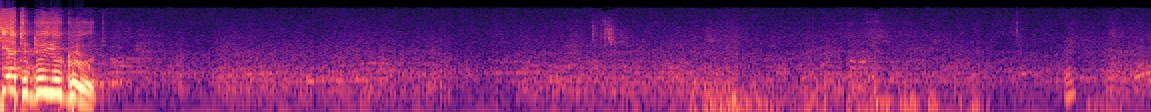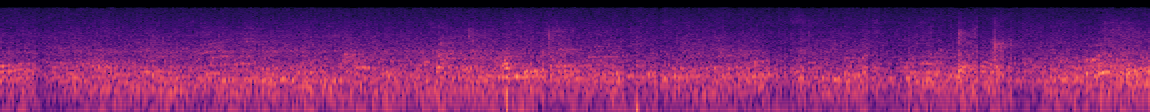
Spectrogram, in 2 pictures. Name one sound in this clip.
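A crowd of women sings and murmurs together.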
